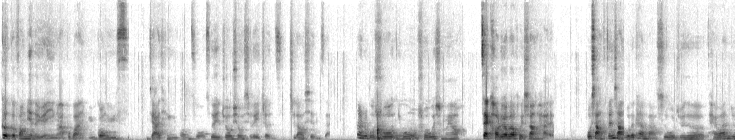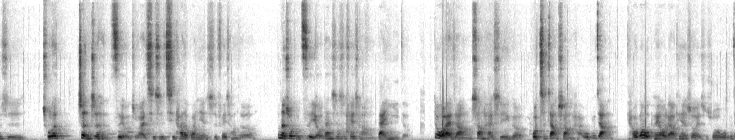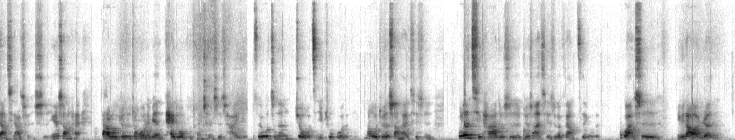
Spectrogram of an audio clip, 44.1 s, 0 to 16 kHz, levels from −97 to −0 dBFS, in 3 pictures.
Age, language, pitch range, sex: 20-39, Chinese, 180-280 Hz, female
